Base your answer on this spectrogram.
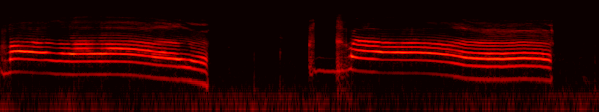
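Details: Two sustained, level meows from a cat, nearly two seconds each, with a brief chirp-like sound in the pause between them.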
